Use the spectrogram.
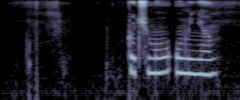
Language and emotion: Russian, sad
